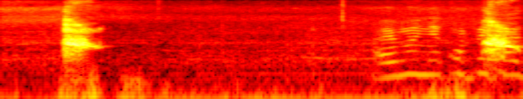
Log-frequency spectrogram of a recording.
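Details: Excited dog on a visit to a family grave in Korea gives two sharp barks about two seconds apart, with a person's speech heard between them and low outdoor rumble beneath.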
